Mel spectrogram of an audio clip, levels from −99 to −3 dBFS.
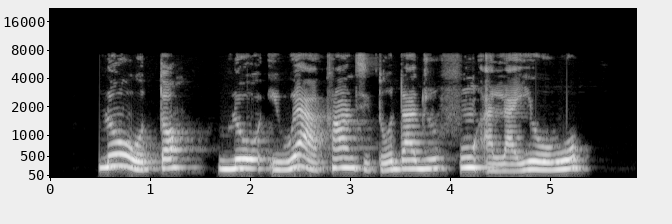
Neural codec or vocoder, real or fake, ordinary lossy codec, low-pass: none; real; none; 7.2 kHz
